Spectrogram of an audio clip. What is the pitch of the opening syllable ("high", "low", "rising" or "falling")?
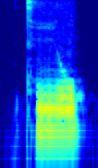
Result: high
